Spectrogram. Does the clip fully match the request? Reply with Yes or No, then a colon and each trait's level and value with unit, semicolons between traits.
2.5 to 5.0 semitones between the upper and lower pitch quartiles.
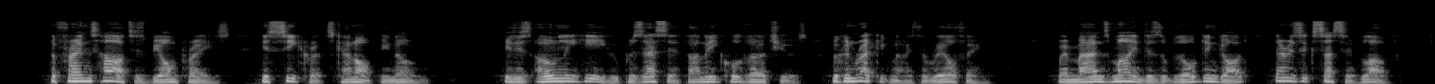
No: wide, 5.6 semitones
